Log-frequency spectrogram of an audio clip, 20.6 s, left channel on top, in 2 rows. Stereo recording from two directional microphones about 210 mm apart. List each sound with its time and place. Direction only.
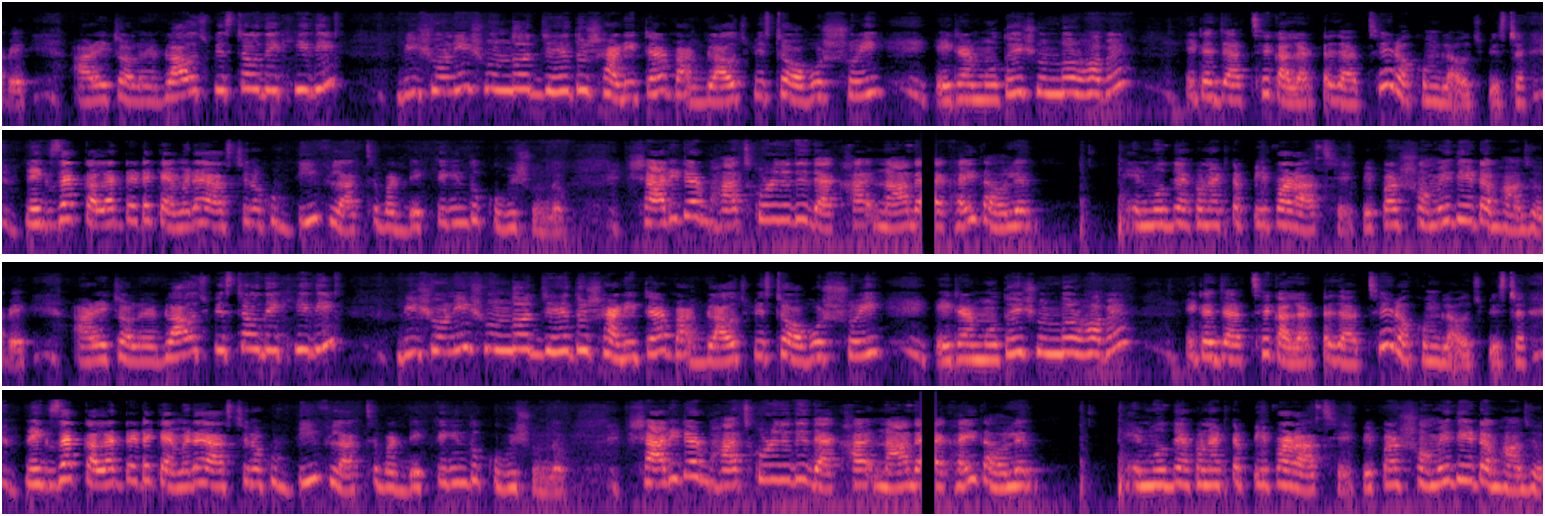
1.4 s speech: 10° right (ahead or behind)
